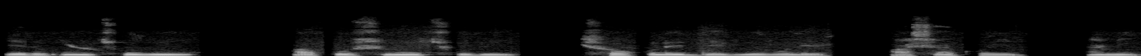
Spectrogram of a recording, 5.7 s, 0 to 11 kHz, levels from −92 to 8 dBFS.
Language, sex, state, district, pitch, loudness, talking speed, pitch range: Bengali, male, West Bengal, Dakshin Dinajpur, 135 Hz, -23 LUFS, 105 wpm, 120-145 Hz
